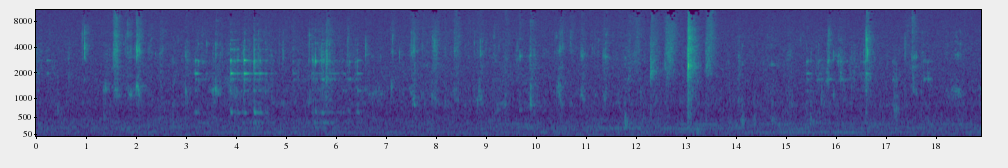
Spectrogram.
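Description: A person chewing fries, with scattered soft mouth clicks and one sharper click about 13 seconds in.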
